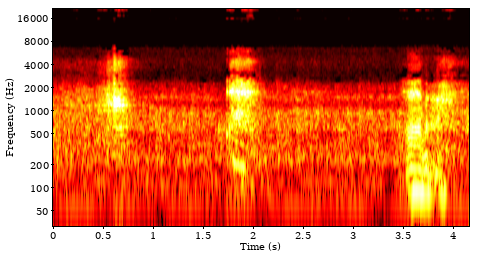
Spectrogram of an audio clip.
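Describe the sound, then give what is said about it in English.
A steady, low rumbling drone of a moving freight train boxcar with an open door, with three short, louder bursts rising over the continuous churn at roughly even intervals. “Boxcar, open door. I made it just in time.”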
